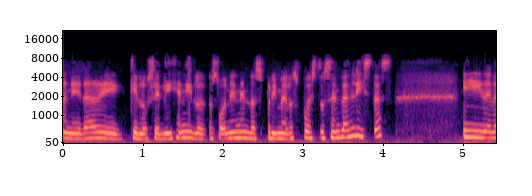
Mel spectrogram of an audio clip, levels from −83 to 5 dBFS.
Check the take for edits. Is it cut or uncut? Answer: uncut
